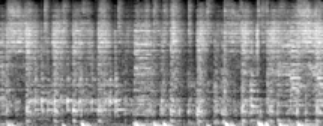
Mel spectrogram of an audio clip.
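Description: DJ-played music with a heavy drum beat, kick drum and snare, coming over a loudspeaker.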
